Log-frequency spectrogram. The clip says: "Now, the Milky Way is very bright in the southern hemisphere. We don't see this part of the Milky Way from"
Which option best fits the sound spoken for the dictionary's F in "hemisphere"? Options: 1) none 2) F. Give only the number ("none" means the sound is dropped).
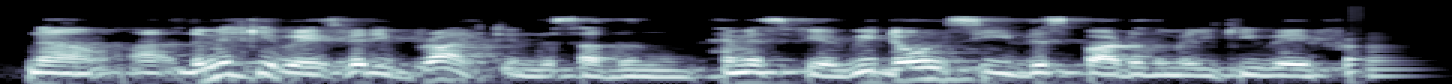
2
